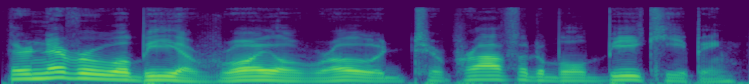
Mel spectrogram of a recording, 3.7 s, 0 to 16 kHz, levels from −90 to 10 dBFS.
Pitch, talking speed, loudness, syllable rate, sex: 120 Hz, 175 wpm, -16 LUFS, 4.7 syllables/s, male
